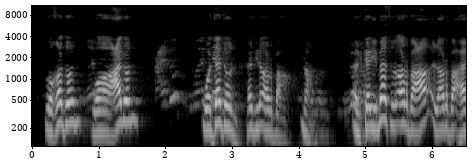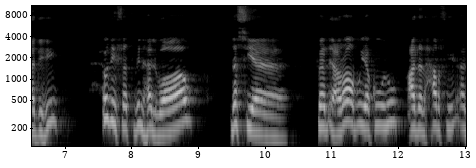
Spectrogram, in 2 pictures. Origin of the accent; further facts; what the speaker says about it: Syria; عندنا في الشام في البناء سقيفة فراغ تحت السقف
